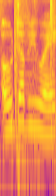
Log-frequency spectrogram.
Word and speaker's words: OWA: OWA is a major entertainment hub located in Foley, Alabama.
